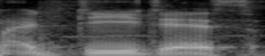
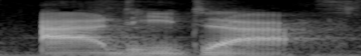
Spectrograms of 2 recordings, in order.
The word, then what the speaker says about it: Adidas: Next up is this new release from Adidas, or Adidas, depending on how you say it.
